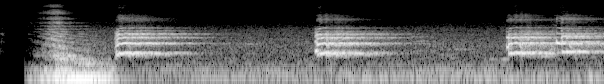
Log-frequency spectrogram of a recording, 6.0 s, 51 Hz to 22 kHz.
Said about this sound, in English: Oh, interesting. The dog going through puberty. A little bit of a voice break at the end there. All right, that's 100% a Labrador.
